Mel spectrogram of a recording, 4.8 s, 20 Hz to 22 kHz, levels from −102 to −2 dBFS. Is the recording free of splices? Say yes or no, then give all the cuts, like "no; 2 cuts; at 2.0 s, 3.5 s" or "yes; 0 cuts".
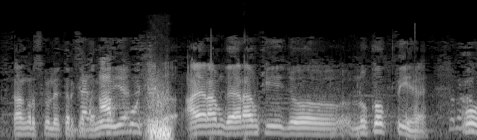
no; 1 cut; at 1.5 s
